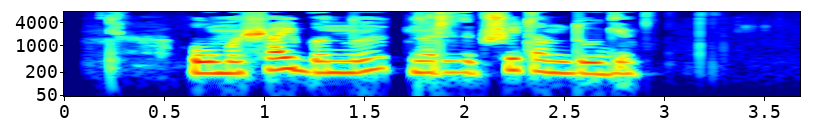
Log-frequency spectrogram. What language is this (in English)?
Abkhazian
